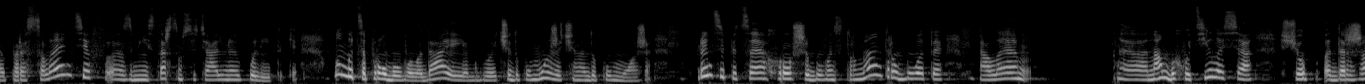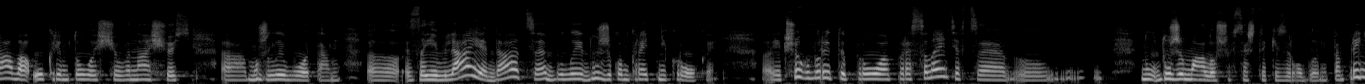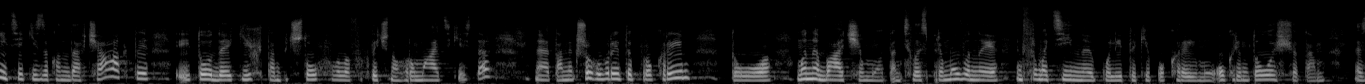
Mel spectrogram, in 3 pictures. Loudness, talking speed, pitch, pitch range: -30 LUFS, 130 wpm, 225 Hz, 200-255 Hz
